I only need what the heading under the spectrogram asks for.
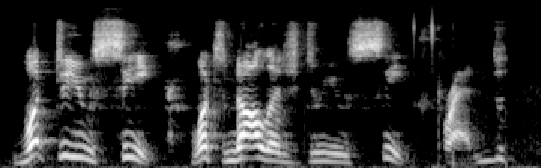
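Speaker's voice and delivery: big, high-pitched character voice. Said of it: "booming voice again".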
